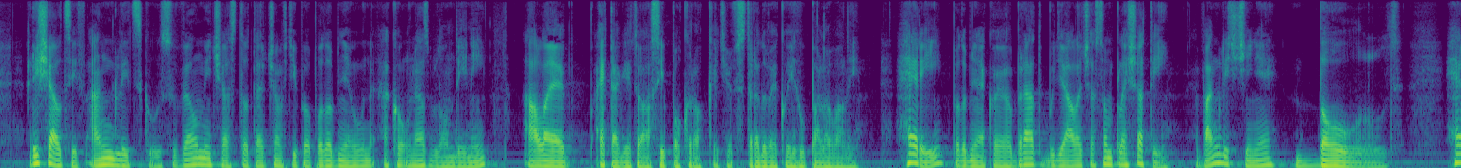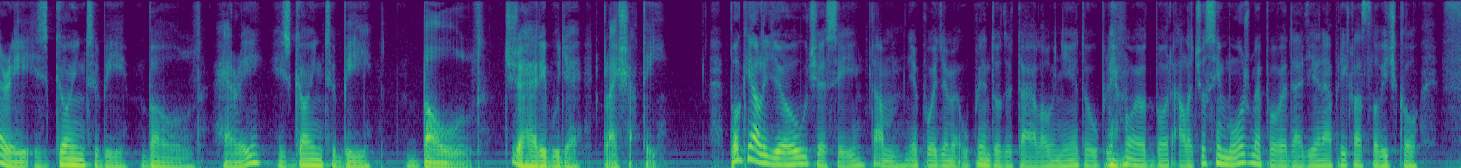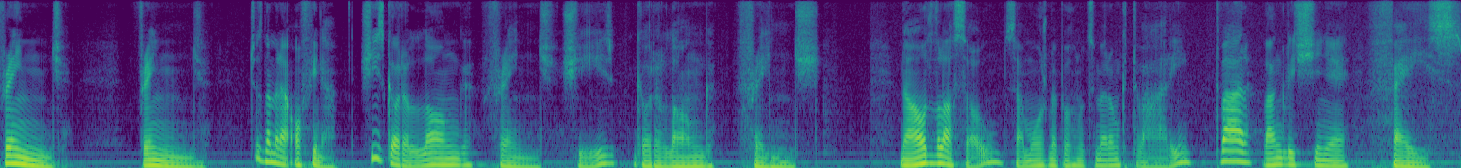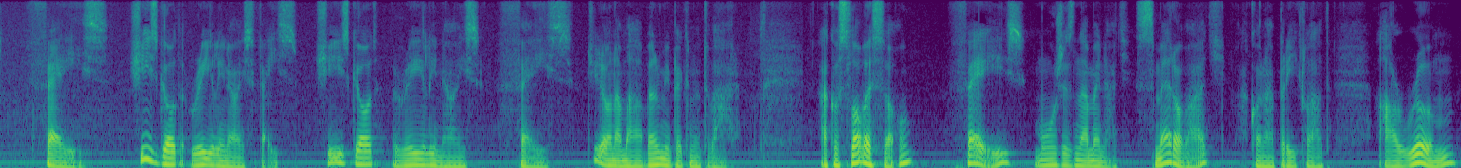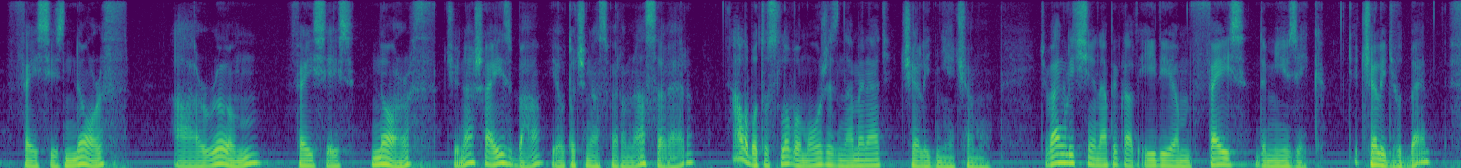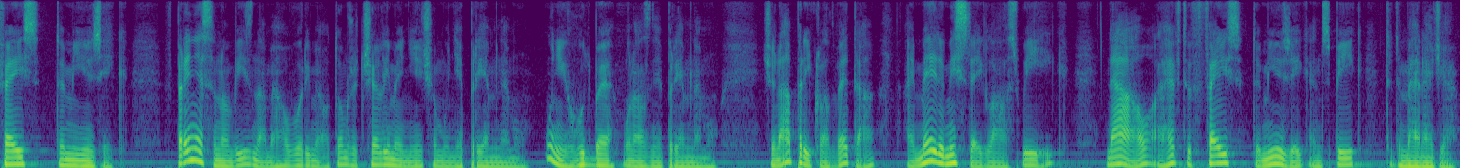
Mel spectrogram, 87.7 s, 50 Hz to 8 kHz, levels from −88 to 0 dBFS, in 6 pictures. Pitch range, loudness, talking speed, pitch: 85-120 Hz, -19 LUFS, 140 wpm, 95 Hz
